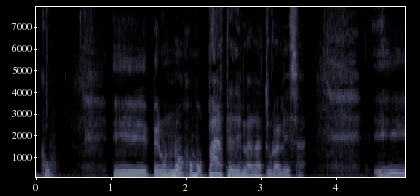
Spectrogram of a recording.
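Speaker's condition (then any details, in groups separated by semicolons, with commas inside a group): No condition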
